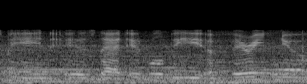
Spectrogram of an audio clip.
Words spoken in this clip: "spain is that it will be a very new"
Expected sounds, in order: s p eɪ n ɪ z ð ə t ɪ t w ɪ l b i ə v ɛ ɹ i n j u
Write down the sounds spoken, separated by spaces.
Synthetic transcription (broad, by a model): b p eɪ n ɪ z ð ə t ɪ t w ɪ l b i ə v ɛ ɹ i n j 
